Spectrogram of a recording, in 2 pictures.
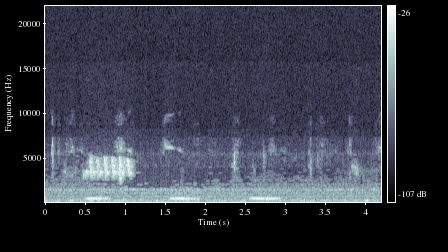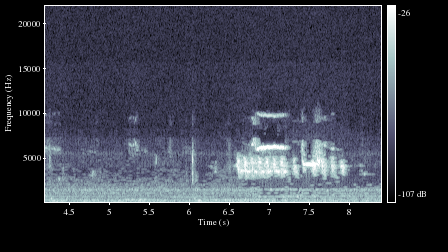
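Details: A male American red squirrel (Tamiasciurus hudsonicus), a long-time bird-feeder robber unbothered by the watching observer, gives short, harsh, buzzy bursts, then a longer rasping chatter.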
